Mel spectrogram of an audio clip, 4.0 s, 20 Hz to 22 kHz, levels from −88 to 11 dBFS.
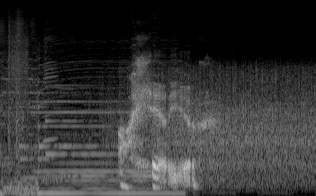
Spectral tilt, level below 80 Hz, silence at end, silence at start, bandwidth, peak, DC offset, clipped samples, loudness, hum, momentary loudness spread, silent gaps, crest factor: -4.5 dB/octave; -52 dBFS; 0 s; 0 s; 14 kHz; -6 dBFS; under 0.1%; under 0.1%; -24 LUFS; none; 20 LU; none; 22 dB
